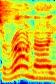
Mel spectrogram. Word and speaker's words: Sirona: Because to pronounce Sirona, you must first emphasize the word Sir, and Ryan is a traditionally masculine name.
